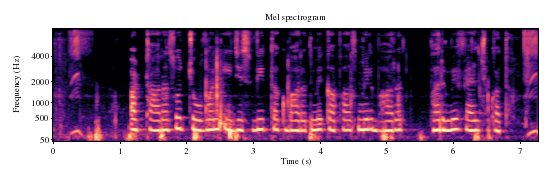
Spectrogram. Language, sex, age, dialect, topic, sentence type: Hindi, female, 18-24, Hindustani Malvi Khadi Boli, agriculture, statement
